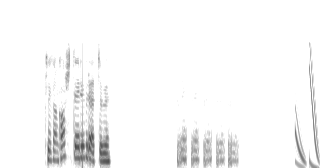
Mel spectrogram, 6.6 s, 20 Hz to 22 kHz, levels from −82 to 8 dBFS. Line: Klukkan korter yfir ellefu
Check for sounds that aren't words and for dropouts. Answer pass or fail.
fail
